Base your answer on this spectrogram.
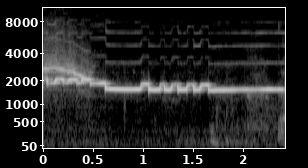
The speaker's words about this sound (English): We're actually only doing answers in whistle form only, so you are all set.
